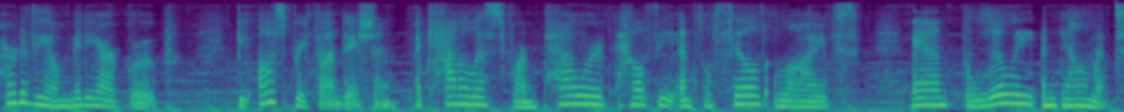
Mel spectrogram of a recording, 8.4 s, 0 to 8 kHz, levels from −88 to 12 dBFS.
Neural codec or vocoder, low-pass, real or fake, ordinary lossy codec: codec, 44.1 kHz, 2.6 kbps, SNAC; 7.2 kHz; fake; AAC, 48 kbps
